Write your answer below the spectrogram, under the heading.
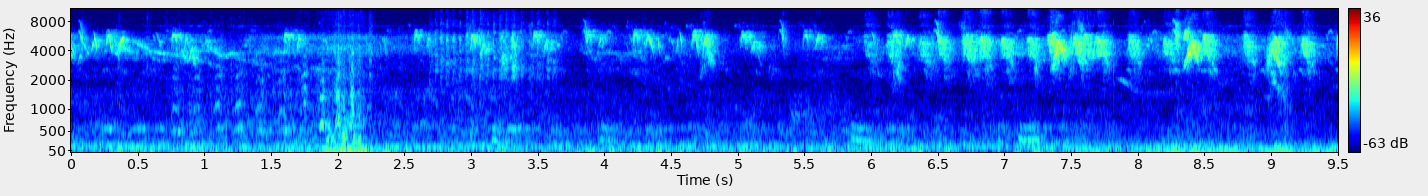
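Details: Sparrows near their nest in a village setting, giving a busy stream of short, high chirps that overlap and grow louder toward the end, with a brief thud around the second second and a faint low rural hum beneath.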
